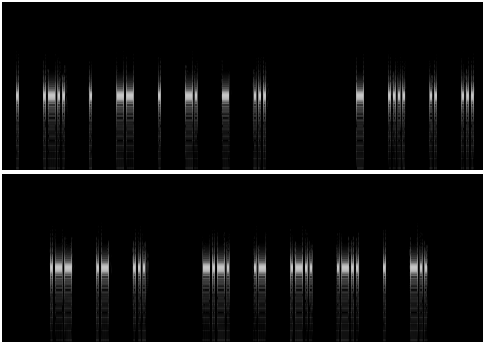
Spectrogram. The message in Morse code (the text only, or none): ELEMENTS THIS WAS CALLED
